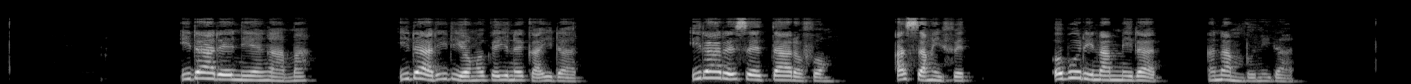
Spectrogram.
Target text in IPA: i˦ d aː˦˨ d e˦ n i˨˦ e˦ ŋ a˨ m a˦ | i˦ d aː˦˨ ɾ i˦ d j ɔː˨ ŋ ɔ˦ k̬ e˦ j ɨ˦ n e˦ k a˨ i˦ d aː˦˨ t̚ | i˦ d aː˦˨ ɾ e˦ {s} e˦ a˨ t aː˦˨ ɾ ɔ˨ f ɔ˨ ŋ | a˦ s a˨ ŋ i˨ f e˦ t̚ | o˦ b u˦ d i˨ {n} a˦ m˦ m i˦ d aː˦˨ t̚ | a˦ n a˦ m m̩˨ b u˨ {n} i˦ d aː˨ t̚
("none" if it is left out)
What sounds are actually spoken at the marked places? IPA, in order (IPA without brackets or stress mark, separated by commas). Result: s, n, n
